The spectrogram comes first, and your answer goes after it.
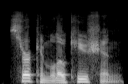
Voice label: "circumlocution", American

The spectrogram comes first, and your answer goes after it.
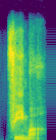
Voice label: "femur", Indian

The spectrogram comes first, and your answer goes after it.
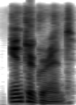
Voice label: "integrant", American

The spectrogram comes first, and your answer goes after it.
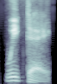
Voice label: "weekday", American

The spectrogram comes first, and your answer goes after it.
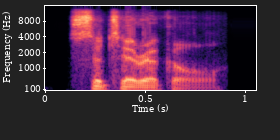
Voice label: "satirical", British

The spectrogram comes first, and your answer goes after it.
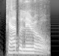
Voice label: "caballero", Indian

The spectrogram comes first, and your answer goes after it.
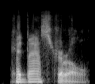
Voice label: "cadastral", American

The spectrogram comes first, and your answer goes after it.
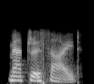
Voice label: "matricide", Indian

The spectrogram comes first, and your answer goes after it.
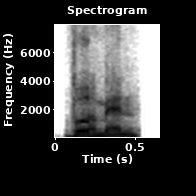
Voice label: "vermin", Indian

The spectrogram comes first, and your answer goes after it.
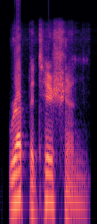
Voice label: "repetition", American

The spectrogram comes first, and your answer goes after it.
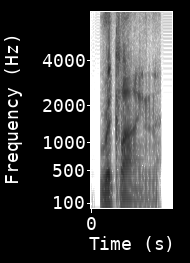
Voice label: "recline", British

